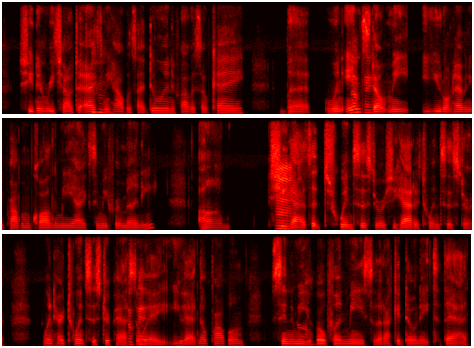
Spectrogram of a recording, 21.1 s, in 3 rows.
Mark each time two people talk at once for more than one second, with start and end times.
none

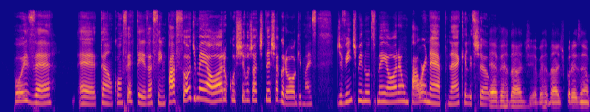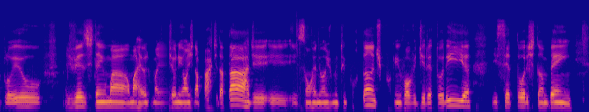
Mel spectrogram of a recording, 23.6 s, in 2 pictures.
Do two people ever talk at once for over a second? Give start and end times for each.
none

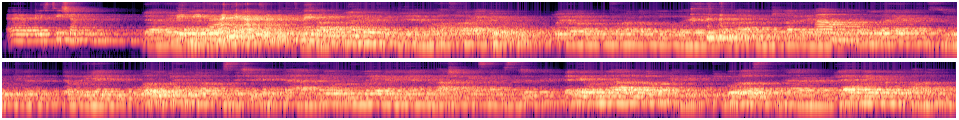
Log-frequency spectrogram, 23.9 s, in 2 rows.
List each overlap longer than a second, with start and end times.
2.0-4.0

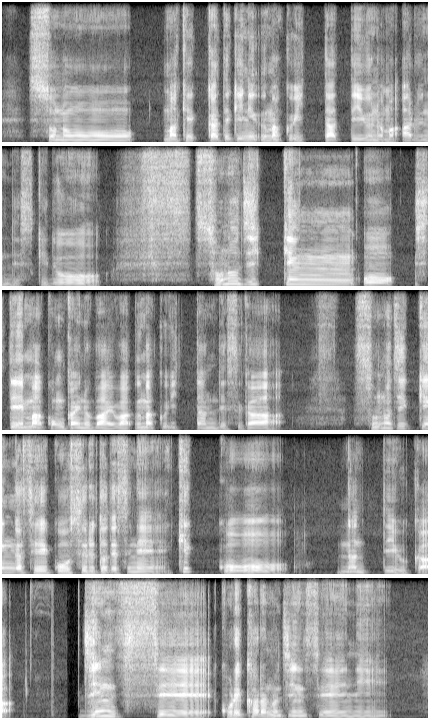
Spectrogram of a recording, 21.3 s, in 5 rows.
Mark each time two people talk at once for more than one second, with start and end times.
none

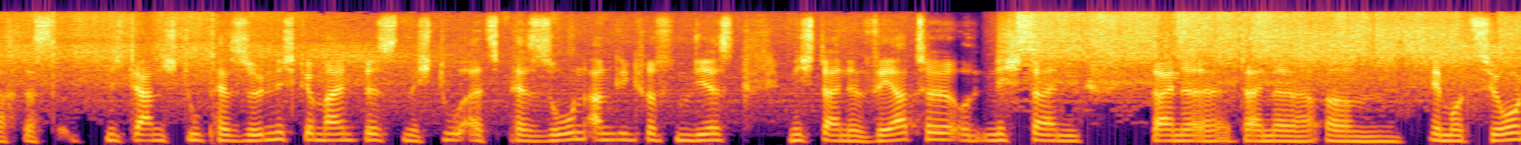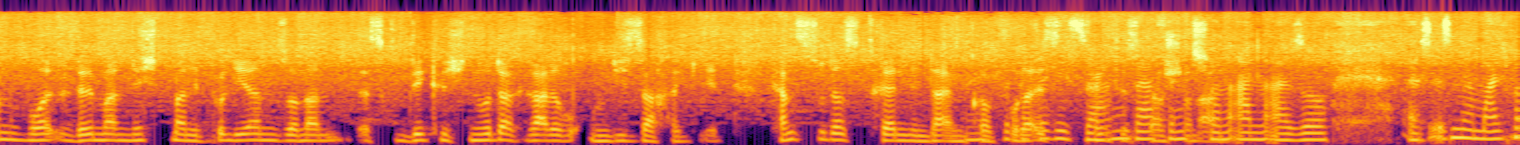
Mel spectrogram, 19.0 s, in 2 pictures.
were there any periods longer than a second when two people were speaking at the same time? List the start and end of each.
15.5-17.2

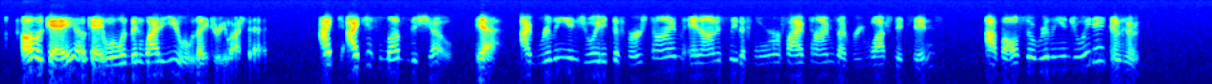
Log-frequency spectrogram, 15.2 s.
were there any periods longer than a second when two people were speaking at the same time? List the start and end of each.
none

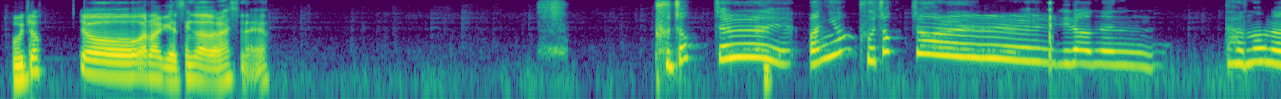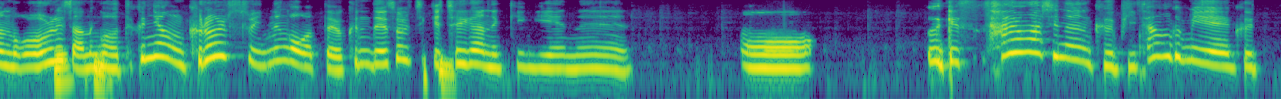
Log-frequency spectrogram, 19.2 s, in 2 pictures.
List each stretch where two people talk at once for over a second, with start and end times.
none

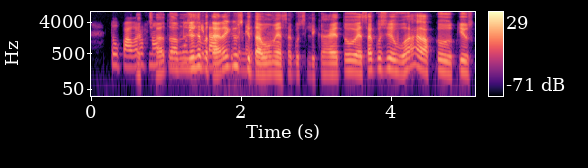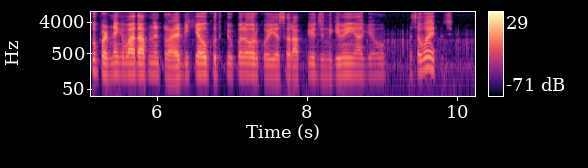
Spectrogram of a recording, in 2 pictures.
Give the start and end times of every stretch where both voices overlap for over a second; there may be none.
0.9-2.4

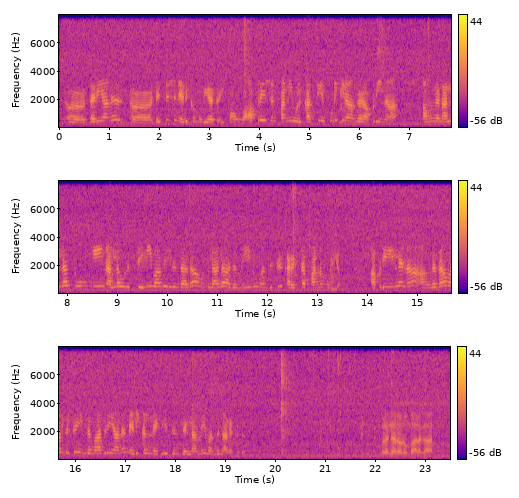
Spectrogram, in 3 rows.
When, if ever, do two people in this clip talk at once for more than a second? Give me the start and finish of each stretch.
none

